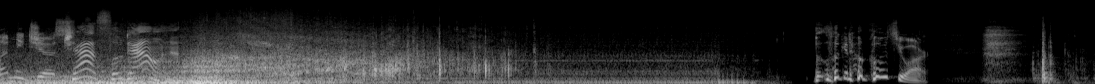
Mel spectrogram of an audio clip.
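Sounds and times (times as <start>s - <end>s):
car engine rumble inside a moving car: 0.0s - 7.8s
road noise inside a moving car: 0.0s - 7.8s
speech: 0.1s - 2.7s, 9.0s - 10.0s.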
